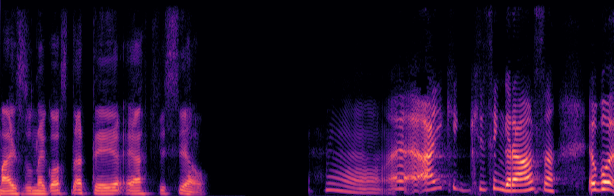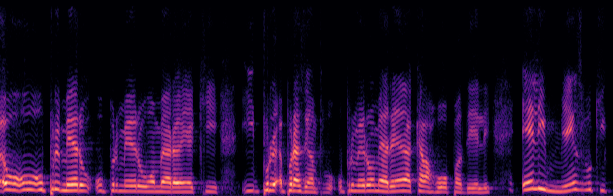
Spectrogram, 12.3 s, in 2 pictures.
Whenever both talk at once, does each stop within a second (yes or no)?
yes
